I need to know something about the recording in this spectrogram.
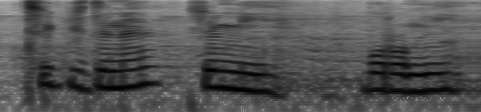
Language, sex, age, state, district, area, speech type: Bodo, female, 60+, Assam, Kokrajhar, rural, spontaneous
